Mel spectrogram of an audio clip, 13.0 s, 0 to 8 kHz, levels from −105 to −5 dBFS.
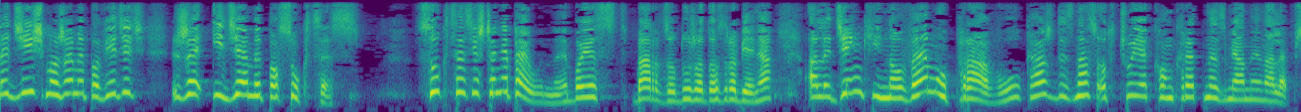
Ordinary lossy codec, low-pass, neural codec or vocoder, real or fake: none; 7.2 kHz; none; real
